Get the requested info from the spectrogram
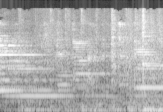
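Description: A phone playing a melody of bell-like musical notes.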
